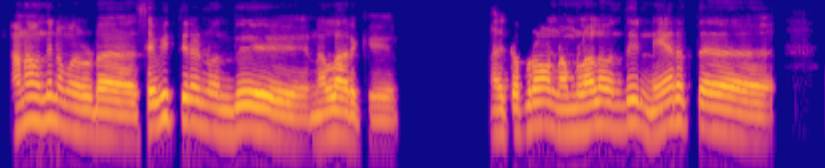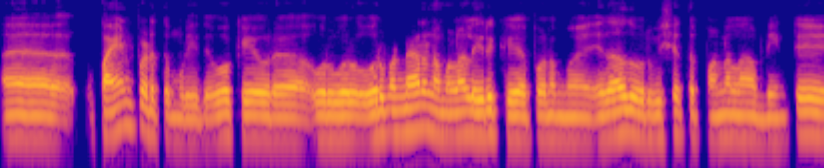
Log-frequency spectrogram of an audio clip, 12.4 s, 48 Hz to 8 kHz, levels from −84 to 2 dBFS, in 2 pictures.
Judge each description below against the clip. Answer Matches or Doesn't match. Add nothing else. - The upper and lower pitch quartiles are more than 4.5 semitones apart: Matches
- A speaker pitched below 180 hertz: Matches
